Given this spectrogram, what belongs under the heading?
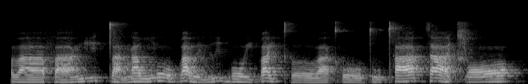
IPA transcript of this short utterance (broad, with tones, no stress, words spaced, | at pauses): ʋaː˩faː˩˧ŋiː˧˥t̚t̪a˧˩ ŋa˧w ŋoː˥˨ba˥˨ʋe˩˧nʋi˥˨ boː˧˩j ba˥˨j kʰɤː˩ʋa˩ kʰoː˧˩ t̪u˩˧t̪ʰaː˧˥k̚saː˥˨ t͡ɕɔː˧˥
